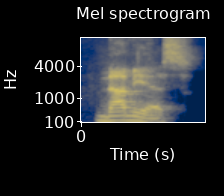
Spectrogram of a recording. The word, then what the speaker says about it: Nahmias: It's a hard correct pronunciation is Namas. Namas.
